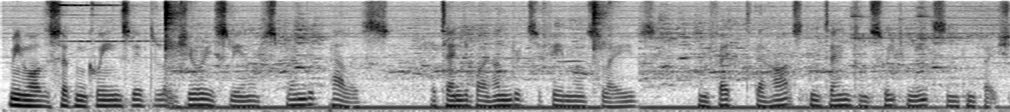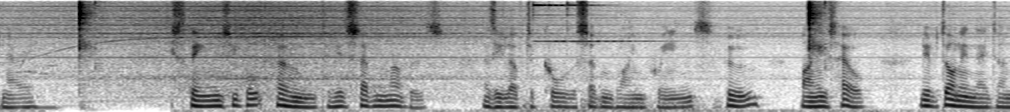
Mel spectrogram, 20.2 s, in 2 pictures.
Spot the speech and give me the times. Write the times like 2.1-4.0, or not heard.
0.0-10.4, 11.8-20.1.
